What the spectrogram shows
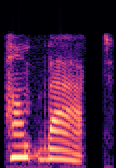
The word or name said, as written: humpbacked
